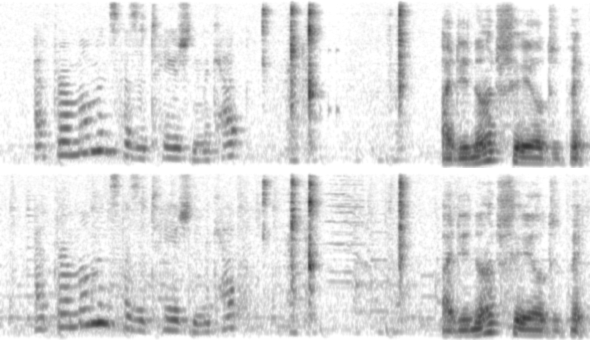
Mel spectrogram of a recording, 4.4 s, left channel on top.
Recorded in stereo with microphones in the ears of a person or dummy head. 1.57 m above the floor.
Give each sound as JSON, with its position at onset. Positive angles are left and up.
{"t": 0.2, "sound": "a woman speaking", "side_deg": 15, "distance_m": 1.7}
{"t": 2.0, "sound": "crushing", "side_deg": 30, "distance_m": 1.5}
{"t": 3.3, "sound": "a man speaking", "side_deg": 45, "distance_m": 0.7}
